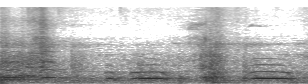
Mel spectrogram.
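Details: Recording of a great horned owl played back in a room during a talk on Iowa's owls: deep, soft, low-pitched hoots roughly a second apart, a call of five hoots, with a little background noise.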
